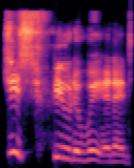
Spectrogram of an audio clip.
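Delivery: eager high-pitched patter; showy salesman. Acted. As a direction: push the product in a high, loud character voice. Salesman showing off the book.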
